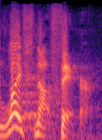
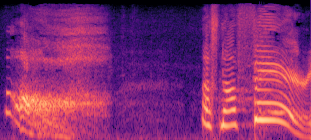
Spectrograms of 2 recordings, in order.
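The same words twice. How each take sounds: First: Said in the usual way. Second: High, loud, drawn-out mock teen whine; whining protest. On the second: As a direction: wail it like a punished kid. Son protests the punishment.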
